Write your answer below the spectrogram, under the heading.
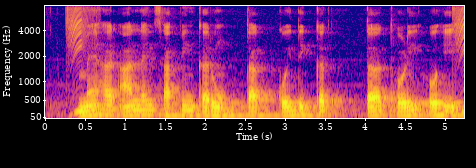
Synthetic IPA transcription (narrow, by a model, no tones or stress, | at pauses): mɛ̃ːɦɐɾaːnlaːɪnsaːpɪ̃ŋɡkɐɾũːt̪ɐkːoːid̪ɪkːət̪ː | ɐt̪ʰoːɽihoːɦiː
